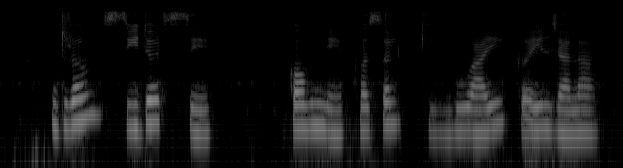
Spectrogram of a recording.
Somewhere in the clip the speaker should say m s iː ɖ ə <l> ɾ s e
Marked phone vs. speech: incorrect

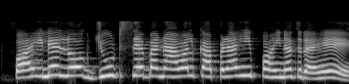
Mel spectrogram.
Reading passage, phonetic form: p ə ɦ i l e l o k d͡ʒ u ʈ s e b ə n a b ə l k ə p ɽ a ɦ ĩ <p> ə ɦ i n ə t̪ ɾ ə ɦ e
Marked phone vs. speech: correct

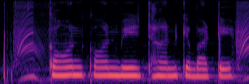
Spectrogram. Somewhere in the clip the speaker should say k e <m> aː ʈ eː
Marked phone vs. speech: incorrect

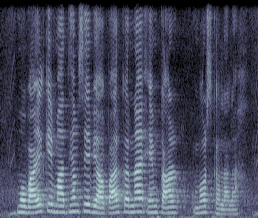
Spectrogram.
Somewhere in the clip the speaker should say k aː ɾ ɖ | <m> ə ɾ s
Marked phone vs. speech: correct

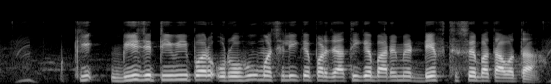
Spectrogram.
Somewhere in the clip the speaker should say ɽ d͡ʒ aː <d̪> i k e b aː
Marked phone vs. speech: incorrect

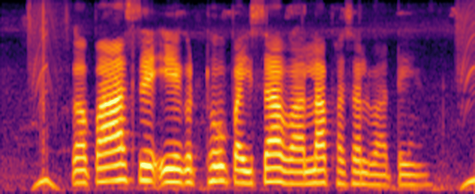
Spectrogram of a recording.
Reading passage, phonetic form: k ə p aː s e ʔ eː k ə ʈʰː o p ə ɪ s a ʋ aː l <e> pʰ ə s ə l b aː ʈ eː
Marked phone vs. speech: incorrect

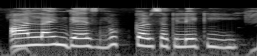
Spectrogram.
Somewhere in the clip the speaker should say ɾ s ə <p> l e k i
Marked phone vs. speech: incorrect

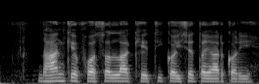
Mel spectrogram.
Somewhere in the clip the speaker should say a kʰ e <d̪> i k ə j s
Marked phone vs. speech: incorrect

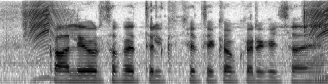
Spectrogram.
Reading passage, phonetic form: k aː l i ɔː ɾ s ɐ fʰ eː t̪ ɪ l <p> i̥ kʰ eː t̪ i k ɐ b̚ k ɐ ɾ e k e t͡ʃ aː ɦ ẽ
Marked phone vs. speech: incorrect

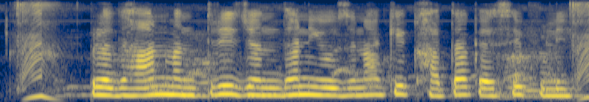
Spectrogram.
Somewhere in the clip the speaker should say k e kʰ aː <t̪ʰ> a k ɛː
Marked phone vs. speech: incorrect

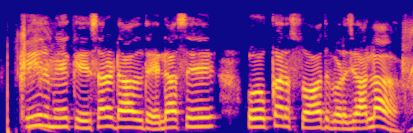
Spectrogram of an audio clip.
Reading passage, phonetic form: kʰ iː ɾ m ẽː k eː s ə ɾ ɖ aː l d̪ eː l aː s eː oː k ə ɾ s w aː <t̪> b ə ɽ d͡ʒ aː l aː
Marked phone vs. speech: incorrect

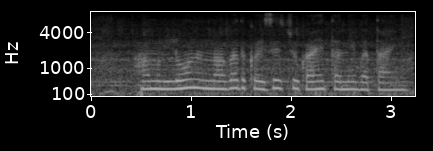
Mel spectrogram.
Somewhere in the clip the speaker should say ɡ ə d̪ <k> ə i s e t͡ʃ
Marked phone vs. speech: correct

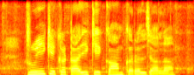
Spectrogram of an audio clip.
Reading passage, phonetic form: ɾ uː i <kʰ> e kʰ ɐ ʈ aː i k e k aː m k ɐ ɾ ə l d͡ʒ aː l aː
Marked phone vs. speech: incorrect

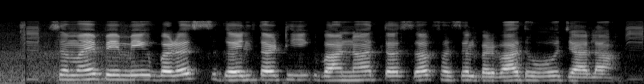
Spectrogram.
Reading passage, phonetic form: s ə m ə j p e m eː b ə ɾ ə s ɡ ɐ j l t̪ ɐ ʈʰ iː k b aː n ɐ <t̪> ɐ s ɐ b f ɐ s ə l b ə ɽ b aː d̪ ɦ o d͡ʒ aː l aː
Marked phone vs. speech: correct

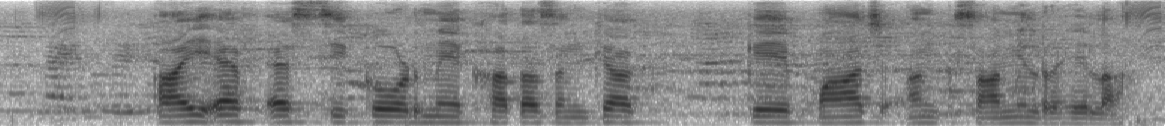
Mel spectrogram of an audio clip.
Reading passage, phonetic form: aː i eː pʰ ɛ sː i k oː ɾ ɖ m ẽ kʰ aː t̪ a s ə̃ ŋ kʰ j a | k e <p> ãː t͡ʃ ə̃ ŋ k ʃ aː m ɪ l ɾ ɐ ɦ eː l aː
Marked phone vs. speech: correct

